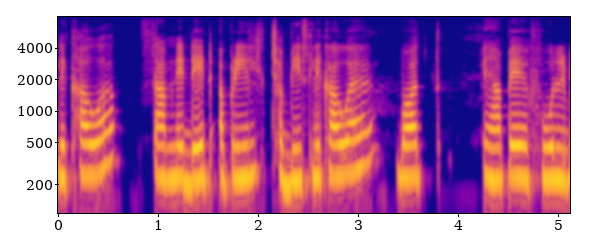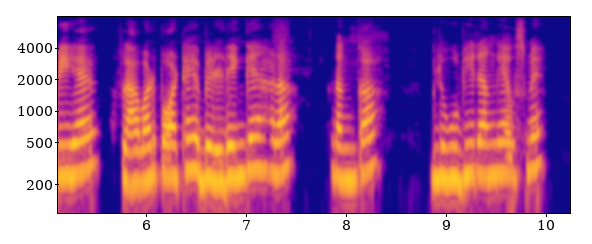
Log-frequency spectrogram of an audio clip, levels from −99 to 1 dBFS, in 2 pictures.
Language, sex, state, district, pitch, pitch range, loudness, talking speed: Hindi, female, Bihar, Muzaffarpur, 240 Hz, 230-260 Hz, -16 LUFS, 170 wpm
